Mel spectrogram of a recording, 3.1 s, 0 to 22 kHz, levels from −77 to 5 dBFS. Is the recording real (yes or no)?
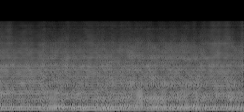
no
